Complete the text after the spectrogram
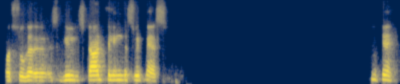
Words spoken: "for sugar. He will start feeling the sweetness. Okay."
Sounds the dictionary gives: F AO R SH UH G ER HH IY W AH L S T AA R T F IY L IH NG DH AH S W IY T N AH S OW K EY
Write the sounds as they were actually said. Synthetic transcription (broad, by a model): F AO R S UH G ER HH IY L S T AA R T F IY L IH NG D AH S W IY T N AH S OW K EY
